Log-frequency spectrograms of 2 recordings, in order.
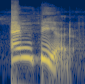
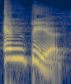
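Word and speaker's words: ampere: okay तार जो unit that is called एंपियर एंपियर pronounce करबा एंपियर and symbol capital A capital A okay next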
